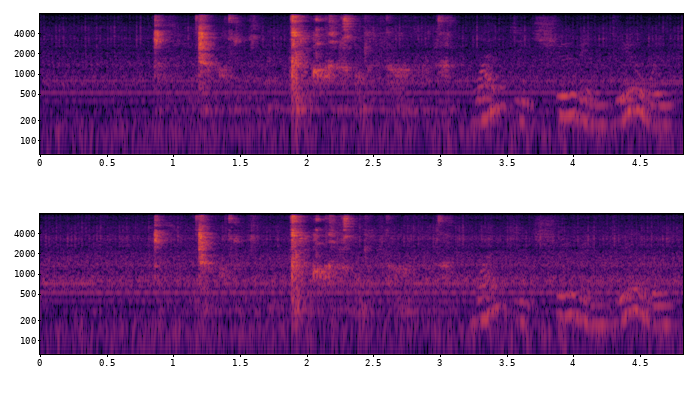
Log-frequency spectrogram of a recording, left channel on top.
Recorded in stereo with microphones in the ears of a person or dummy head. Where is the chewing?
10° right (ahead or behind), 1.6 m.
